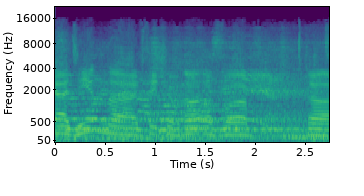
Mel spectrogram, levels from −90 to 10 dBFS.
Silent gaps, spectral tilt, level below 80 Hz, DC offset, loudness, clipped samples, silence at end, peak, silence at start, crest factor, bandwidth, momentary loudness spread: none; -4.5 dB/octave; -34 dBFS; under 0.1%; -18 LUFS; under 0.1%; 0 s; -6 dBFS; 0 s; 12 dB; 15.5 kHz; 3 LU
